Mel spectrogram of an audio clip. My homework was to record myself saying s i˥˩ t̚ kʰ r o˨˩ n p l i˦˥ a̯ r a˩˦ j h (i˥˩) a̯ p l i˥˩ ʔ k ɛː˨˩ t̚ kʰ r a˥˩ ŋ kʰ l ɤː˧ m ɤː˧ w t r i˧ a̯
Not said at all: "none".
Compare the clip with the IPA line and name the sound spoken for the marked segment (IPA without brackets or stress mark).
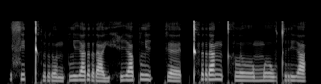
i˦˥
